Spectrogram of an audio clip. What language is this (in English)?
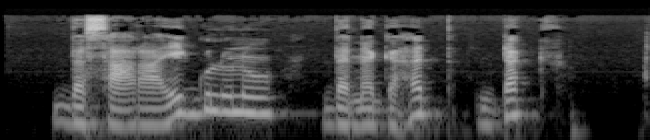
Pashto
